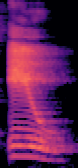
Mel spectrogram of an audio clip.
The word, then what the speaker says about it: eu: And this which is u. The same u in Portugal. Right? Not and not pew. Right? Not computer or tune. Just u. Together it becomes eu.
